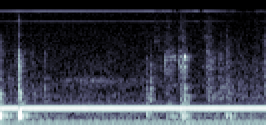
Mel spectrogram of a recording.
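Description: Steady single-pitch test tone from a portable CRT TV's speaker, the audio of the colour-bar test signal it is tuned to, with a few faint clicks as its controls are adjusted.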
